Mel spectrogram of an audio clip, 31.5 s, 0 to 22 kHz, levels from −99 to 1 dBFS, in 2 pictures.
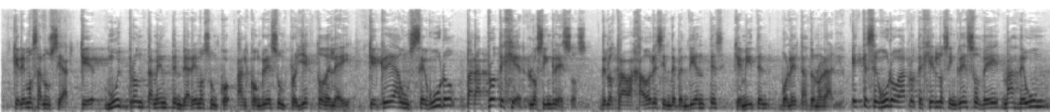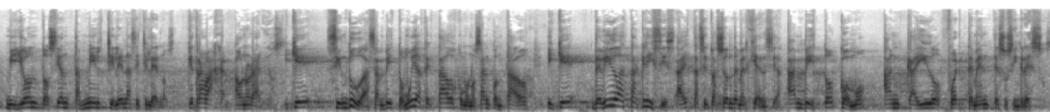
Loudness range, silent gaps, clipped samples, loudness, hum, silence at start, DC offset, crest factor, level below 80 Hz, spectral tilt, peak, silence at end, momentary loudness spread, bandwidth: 1 LU; none; under 0.1%; -15 LUFS; none; 0.05 s; under 0.1%; 14 dB; -52 dBFS; -4 dB/octave; -2 dBFS; 0 s; 5 LU; 16 kHz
